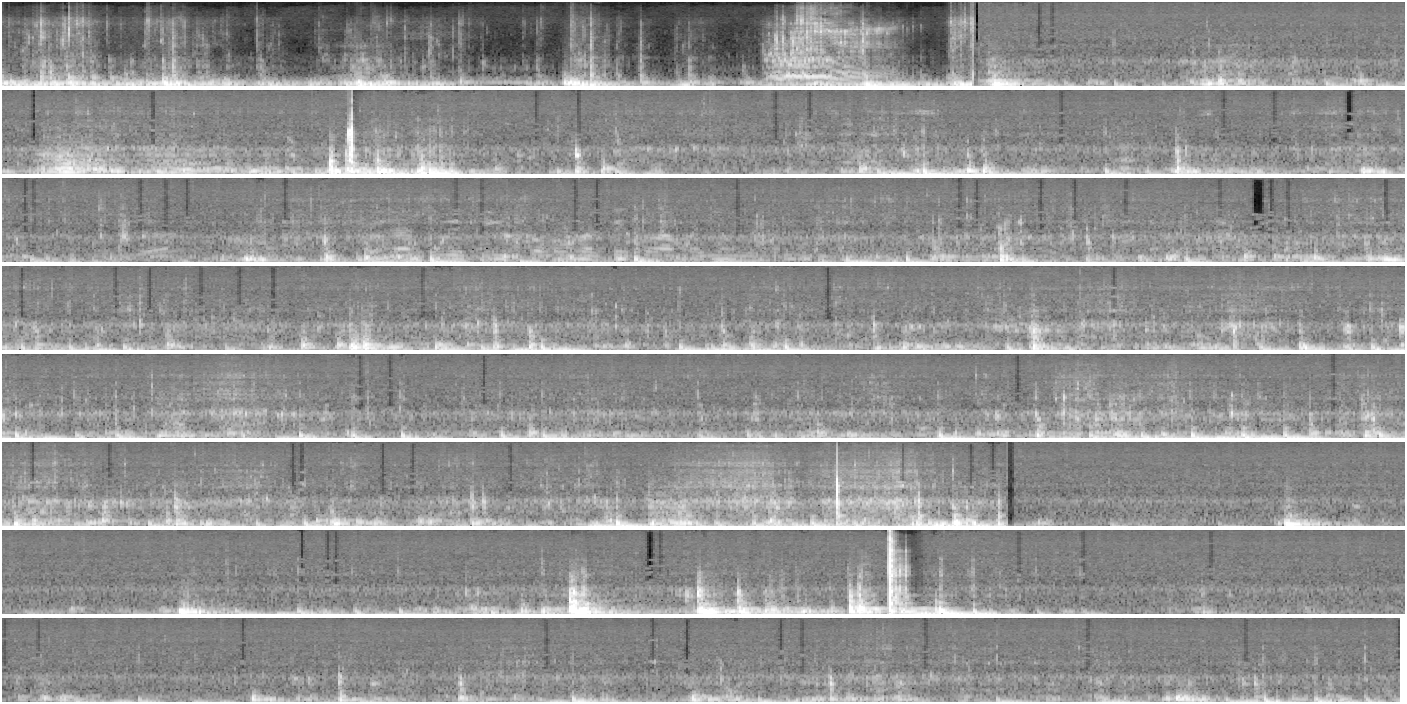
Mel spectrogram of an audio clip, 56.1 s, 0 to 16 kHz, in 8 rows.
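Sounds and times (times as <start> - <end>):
water sloshing around kayak: 0.0 - 56.0
sharp knocks: 46.3 - 47.0.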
